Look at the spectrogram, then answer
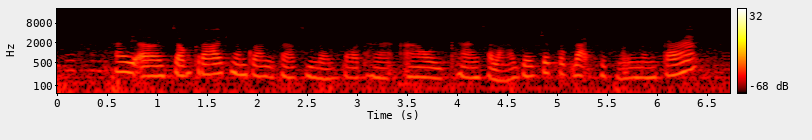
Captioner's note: speaking in foreign language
